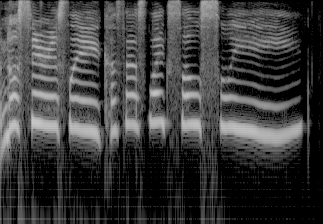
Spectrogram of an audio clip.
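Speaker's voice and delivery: very high, teary gush, close to tears. Talking about a husband who calls to hear about the day, tearing up. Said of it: "I'm tearing up now".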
